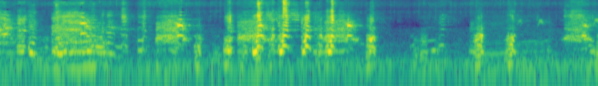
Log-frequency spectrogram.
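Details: Noisy flock of waterfowl at a Saturday morning pond feeding, honking in loud overlapping bursts that rise and fall, over a constant low background hum.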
